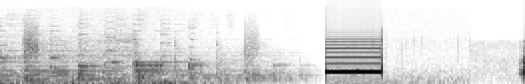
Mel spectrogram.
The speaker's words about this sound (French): Laissez-nous un message vocal sur Facebook et nous vous publierons. La parole est à vous après le bip sonore.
